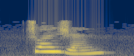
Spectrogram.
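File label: "专人", Mandarin Chinese; chinese flashcards; hsk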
